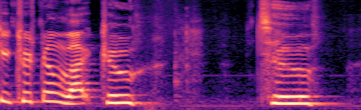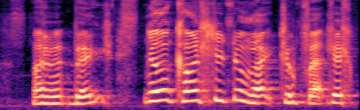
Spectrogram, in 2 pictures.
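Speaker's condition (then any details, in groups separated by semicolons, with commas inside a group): Cerebral palsy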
